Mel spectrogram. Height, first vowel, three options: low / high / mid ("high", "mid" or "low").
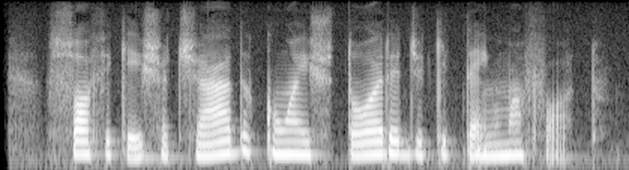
mid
